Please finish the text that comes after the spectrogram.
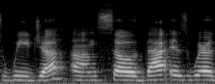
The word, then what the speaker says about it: Ouija: a is the german word ja and it's pronounced ouija um so that is where the name came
